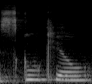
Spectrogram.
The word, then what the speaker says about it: Schuylkill: the word might not necessarily understand how to pronounce it in Philadelphia we call it the Schuylkill River and the Schuylkill River runs from northeast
